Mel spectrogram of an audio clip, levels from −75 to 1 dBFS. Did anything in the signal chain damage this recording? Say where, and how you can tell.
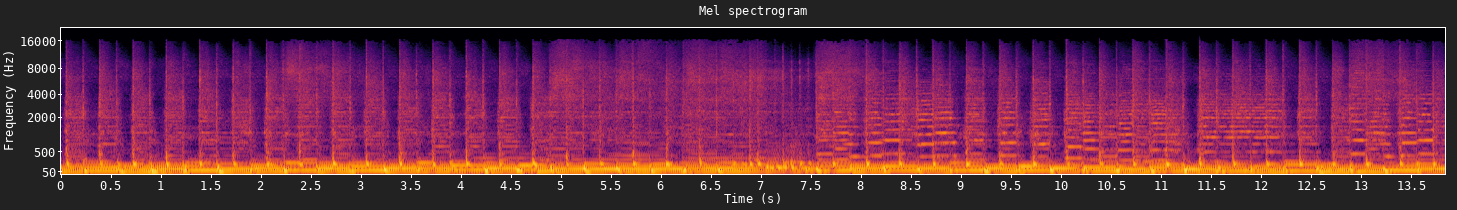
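No, nothing in the signal chain audibly damaged it.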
